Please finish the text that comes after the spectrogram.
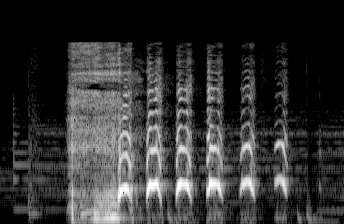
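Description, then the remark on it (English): A man lets out a single loud, breathy sneeze into crab, followed immediately by five short, evenly spaced voiced bursts that sound like laughter. There is no speech. “But he sneezed in the crab, like, right where he's supposed to.”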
